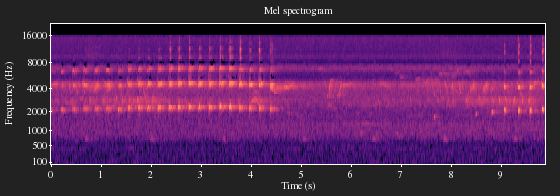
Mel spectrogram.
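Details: Booted eagle at a nest in Sierra de Guadarrama, Spain, on 2 June 2022, as the male brings food to the female, gives a shrill, clear, repeated 'kee-kee-kee', about two notes a second for four seconds, resuming briefly at the end, over a steady insect hiss.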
